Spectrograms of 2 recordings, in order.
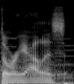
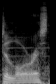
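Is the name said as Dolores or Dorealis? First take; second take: Dorealis; Dolores. First: The name is said as Do-re-a-lis. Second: The name is said as Do-lo-res. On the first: The speaker calls it wrong. "not Dorealis" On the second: The speaker calls it right. "it's Lake Dolores"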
